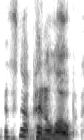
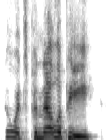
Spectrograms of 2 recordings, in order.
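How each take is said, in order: First: Penelope said as PEN-uh-lope, rhyming with rope; Penelope mispronounced as PEN-uh-lope; wrong pronunciation. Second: Penelope said as puh-NEL-uh-pee with four syllables; Penelope said properly as puh-NEL-uh-pee; correct pronunciation. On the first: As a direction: clip Penelope to three syllables, PEN-uh-lope. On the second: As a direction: give Penelope four syllables ending in a long ee. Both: Shown as a demonstration.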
